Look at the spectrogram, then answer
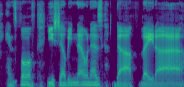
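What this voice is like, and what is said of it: Impression of Emperor Palpatine. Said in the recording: “Well, I scared myself a bit, right? That was such a good impression”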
